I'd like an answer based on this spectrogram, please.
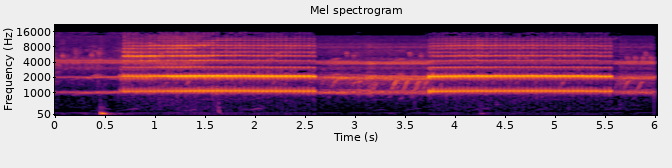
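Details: Banded rubber frog (Phrynomantis bifasciatus) gives two long, whirring trills, each lasting about two seconds.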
